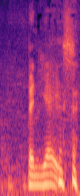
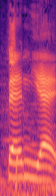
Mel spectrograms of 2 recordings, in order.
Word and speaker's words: beignet: Beignets. It took me a second. And I keep thinking about the hat you got in there that phonetically. Beignet.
